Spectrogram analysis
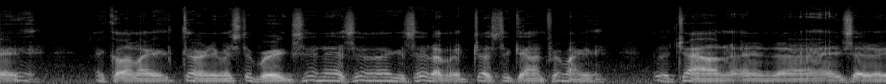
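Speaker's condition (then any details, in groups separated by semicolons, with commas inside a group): Multiple sclerosis; diagnosed decades ago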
